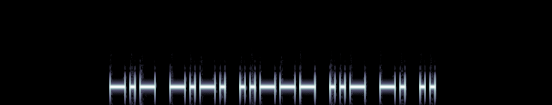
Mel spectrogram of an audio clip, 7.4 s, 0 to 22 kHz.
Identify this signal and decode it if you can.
Morse code, heard as a keyed tone, about 18 wpm, 700 Hz. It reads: KC2UNI
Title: Speed Racing - USA 2x3 Call Signs 15wpm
